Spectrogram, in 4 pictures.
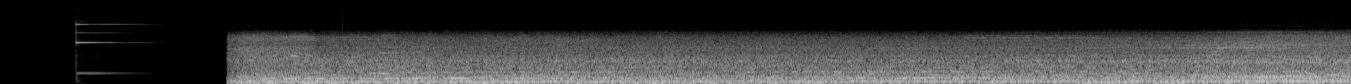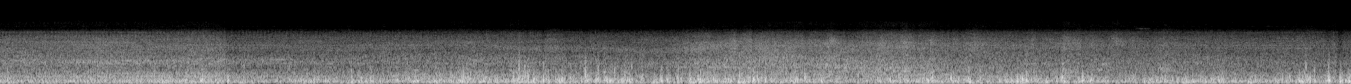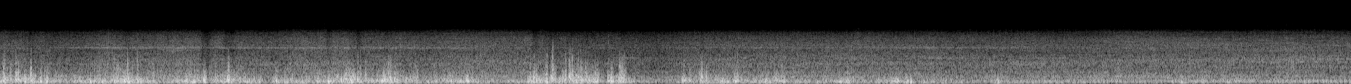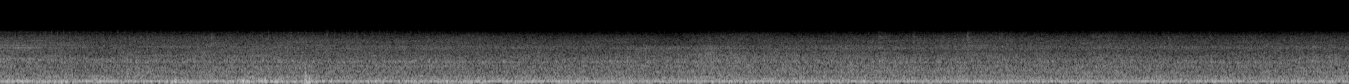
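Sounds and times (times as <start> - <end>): wind rumble on microphone: 13.1 - 54.0.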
